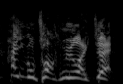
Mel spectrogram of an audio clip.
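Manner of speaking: quick, indignant mock outrage; mock offended. Preacher mimicking a prideful person who got offended, indignant. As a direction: snap back like someone insulted. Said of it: "When you get upset".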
